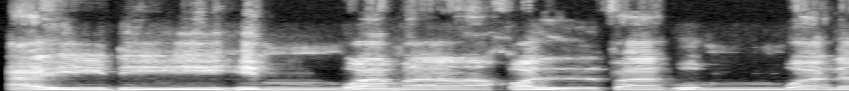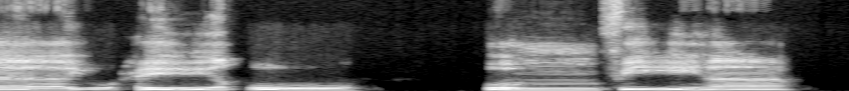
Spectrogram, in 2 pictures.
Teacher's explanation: dengan wau especially lah Mesti kena berikan bainiah pada mim tu berikan bunyi tawasud bunyi dengung pada mim tu dengan secukupnya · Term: izhar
